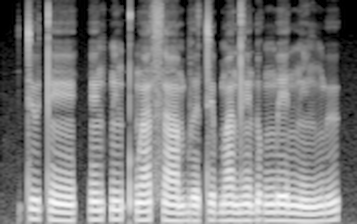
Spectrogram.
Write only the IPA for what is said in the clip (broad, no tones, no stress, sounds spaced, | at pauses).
t ʉ t ẽ | ẽ k͡p ĩ kʷʼ ã s ã b ɘ t ʏ b ã d ẽ ɗ ʊ ŋ͡m e n ĩ ŋ͡m ʉ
